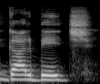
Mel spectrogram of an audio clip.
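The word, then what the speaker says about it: garbage: जैसे गार्बेज, जी ए आर गार, और बी ए फिर जब जी के बाद ई आ गया तो उसे ज पड़ा, गार्बेज। बैगेज, बी ए फिर जी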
